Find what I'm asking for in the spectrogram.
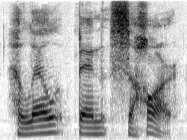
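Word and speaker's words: Helel ben Shahar: It actually translates to Hillel ben Ashur, or sorry, I totally butchered that, Hillel ben Sahar.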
